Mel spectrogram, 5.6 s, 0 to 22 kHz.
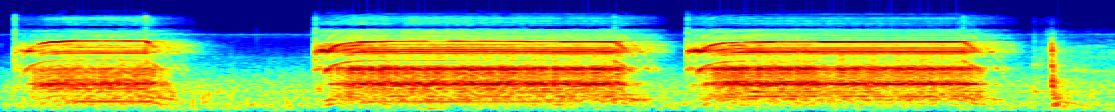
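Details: DS90 two-stroke after engine rebuild, starter reinstalled, battery still charging: three short bursts of high electric whine spinning up quickly at even pitch, no grinding; starter healthy.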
